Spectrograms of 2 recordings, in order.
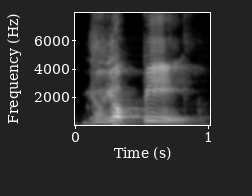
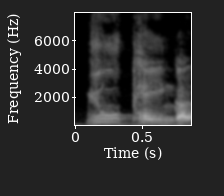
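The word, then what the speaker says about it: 류이페이: 중국 발음은 장꼬룽. 유역비 이러면 안 된다고, 여러분. 유페이인가 아마 그럴 거예요.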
